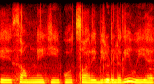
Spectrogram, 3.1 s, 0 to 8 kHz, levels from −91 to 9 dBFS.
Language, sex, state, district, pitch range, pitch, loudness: Hindi, female, Chhattisgarh, Balrampur, 210-215 Hz, 210 Hz, -17 LUFS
